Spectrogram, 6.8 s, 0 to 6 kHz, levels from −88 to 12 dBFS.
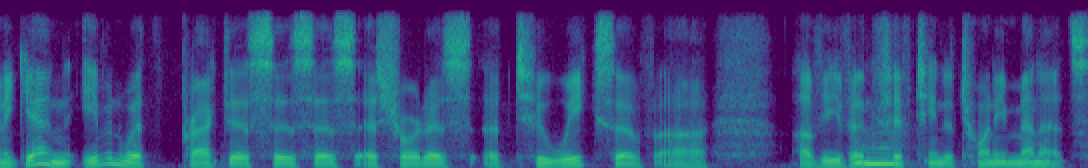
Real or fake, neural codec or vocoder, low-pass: real; none; 5.4 kHz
